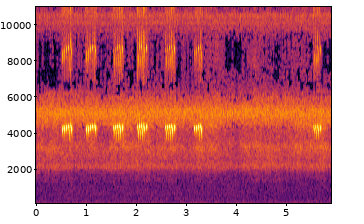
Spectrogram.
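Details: On a summer night a cricket gives six rhythmic pulsed chirps roughly twice a second, falls silent for about two seconds, then chirps once more, against a continuous high insect background.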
